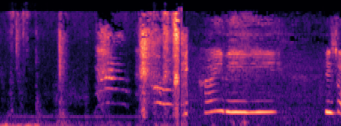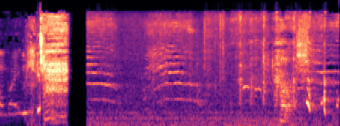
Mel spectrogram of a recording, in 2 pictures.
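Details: Domestic cats in a cat fight: a string of short rising meows, then a long, steady, drawn-out wail lasting about a second, followed by more wavering cries after a sudden cut to silence, with human speech and household noise mixed in throughout.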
